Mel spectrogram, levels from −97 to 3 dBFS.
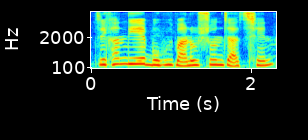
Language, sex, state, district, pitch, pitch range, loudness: Bengali, female, West Bengal, Alipurduar, 255 Hz, 240-275 Hz, -13 LUFS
